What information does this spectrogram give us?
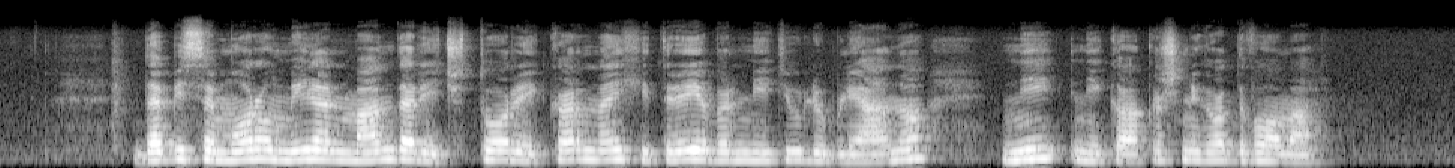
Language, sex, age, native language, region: Slovenian, female, 60+, Slovenian, Primorsko-notranjska region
